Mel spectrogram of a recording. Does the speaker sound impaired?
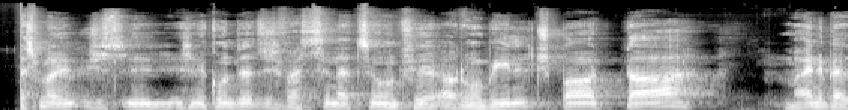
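Yes: Parkinson's disease; Parkinson's disease diagnosed about 20 years ago.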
